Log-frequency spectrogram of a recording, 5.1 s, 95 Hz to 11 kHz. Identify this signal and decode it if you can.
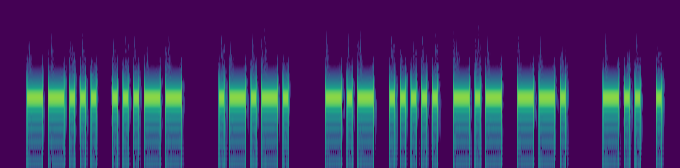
Morse code, heard as a keyed tone, about 30 wpm, 700 Hz. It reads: 73 <AR> K5KG DE
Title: K1USN SST QSO Practice 30wpm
